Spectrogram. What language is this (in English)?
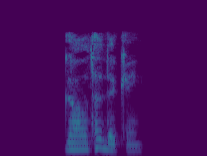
Central Kurdish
